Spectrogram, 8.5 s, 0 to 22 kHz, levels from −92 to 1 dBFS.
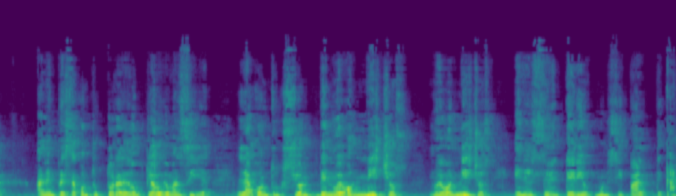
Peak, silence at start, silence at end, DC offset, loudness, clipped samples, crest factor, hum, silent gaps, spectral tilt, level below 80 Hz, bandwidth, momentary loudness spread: -4 dBFS; 0 s; 0 s; under 0.1%; -20 LUFS; under 0.1%; 16 dB; none; none; -7 dB/octave; -46 dBFS; 16 kHz; 12 LU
